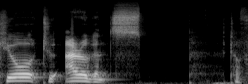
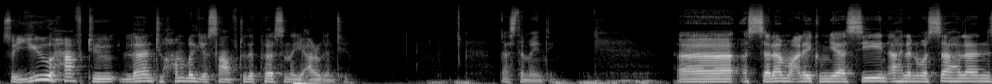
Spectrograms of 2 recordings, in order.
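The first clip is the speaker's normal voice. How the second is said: ordinary talk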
